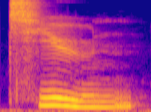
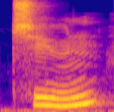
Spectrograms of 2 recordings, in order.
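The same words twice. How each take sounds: First: It starts with a t followed by a y. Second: It starts with a ch sound. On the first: This is the standard British pronunciation. "So we have a t and a y" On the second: This is a British pronunciation with coalescence. "the pronunciation tune with a ch"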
